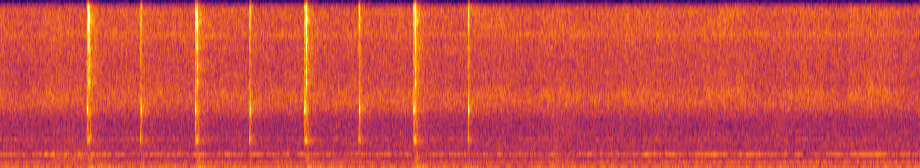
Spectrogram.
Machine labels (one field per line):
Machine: valve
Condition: normal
